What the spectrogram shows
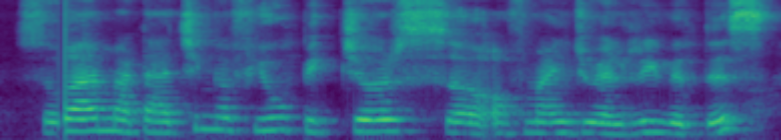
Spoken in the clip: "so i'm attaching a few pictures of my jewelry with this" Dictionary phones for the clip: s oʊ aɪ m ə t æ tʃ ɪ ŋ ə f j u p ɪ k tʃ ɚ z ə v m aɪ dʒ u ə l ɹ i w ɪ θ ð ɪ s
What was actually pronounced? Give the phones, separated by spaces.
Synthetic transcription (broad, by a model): s oʊ aɪ m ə t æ tʃ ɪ ŋ ə f j u p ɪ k tʃ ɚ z ə v m aɪ dʒ u ə l ɹ i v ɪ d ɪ s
